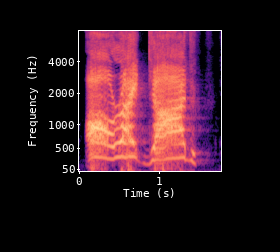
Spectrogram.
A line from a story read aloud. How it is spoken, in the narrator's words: He yelled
